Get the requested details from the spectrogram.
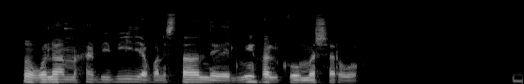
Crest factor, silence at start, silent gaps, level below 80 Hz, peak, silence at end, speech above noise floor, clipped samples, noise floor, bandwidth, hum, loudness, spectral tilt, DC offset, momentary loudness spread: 20 dB; 0.25 s; none; -70 dBFS; -10 dBFS; 0 s; 46 dB; under 0.1%; -74 dBFS; 11.5 kHz; none; -29 LUFS; -5.5 dB/octave; under 0.1%; 12 LU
